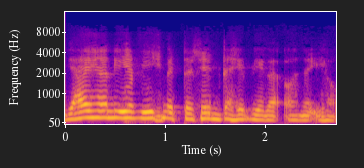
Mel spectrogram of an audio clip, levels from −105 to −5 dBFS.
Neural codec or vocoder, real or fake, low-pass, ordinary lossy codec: codec, 32 kHz, 1.9 kbps, SNAC; fake; 14.4 kHz; MP3, 48 kbps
